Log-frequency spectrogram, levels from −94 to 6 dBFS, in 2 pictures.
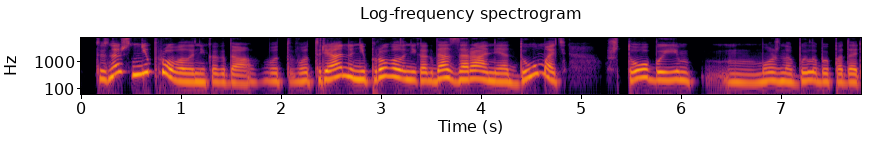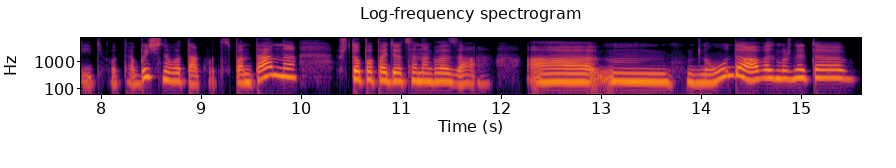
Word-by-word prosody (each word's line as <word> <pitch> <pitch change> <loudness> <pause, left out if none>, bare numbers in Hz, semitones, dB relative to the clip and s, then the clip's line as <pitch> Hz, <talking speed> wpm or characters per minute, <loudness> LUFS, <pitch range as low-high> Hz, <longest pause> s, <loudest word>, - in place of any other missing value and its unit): Ты 230 - -1
знаешь, 375 - +1
не 350 +4 +7
пробовала 245 - +3
никогда. 180 -2 -4
Вот 190 -1 -9
вот 190 +1 -6
реально 260 +7 +4
не 225 -3 +3
пробовала 275 +4 +4
никогда 215 +3 +2
заранее 220 -3 +2
думать, 220 - -1 0.4
что 240 +5 +2
бы 210 -3 +2
им, 205 -3 -3
м, 180 -2 -12 0.2
можно 190 0 -2
было 200 +5 0
бы 185 -1 -4
подарить. 180 -1 -5
Вот - - -14
обычно 255 -4 -2
вот 195 -1 -4
так 155 -3 -5
вот - - -19
спонтанно, 275 - 0 0.4
что 480 - +2
попадётся 205 -2 0
на 195 -1 -2
глаза. 165 -4 -4 0.3
А, 185 0 +1
м, 185 -2 -3
ну 180 - -3
да, 245 -10 +5
возможно 240 0 -1
это, 250 0 0
200 Hz, 140 wpm, -23 LUFS, 185-245 Hz, 0.4 s, не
